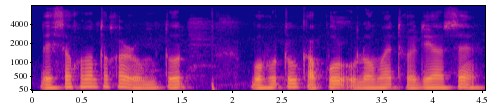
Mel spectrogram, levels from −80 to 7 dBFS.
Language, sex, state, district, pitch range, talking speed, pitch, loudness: Assamese, male, Assam, Sonitpur, 105-115 Hz, 120 wpm, 110 Hz, -21 LUFS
